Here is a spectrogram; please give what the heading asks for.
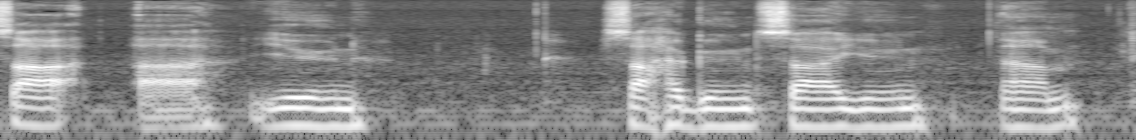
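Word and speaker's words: Sahagún: today just for the first time that it's pronounced saw UHN saw a goon saw you and it's a little more than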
